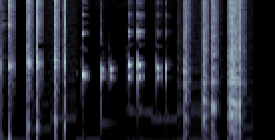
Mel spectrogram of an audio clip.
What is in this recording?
Some melodic and clicky rhythmic notes. Created with a Nord Modular making FM feedback processed through a gate and other manipulations.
